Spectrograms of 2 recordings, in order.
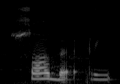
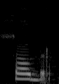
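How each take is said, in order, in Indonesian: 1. Konsonan akhir diikuti oleh vokal pendek. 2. Kata itu berakhir pada konsonan akhir tanpa vokal. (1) "Bukan sobri" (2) "ketika diwakafkan menjadi"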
